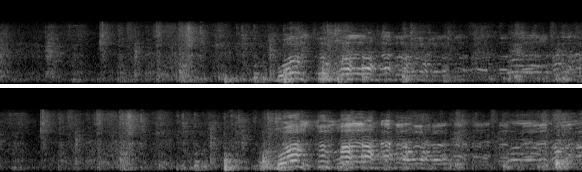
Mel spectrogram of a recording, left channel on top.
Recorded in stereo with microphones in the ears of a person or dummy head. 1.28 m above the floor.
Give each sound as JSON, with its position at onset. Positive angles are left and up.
{"t": 2.7, "sound": "laughter", "side_deg": -25, "distance_m": 0.5}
